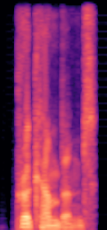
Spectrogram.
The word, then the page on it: procumbent: British English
